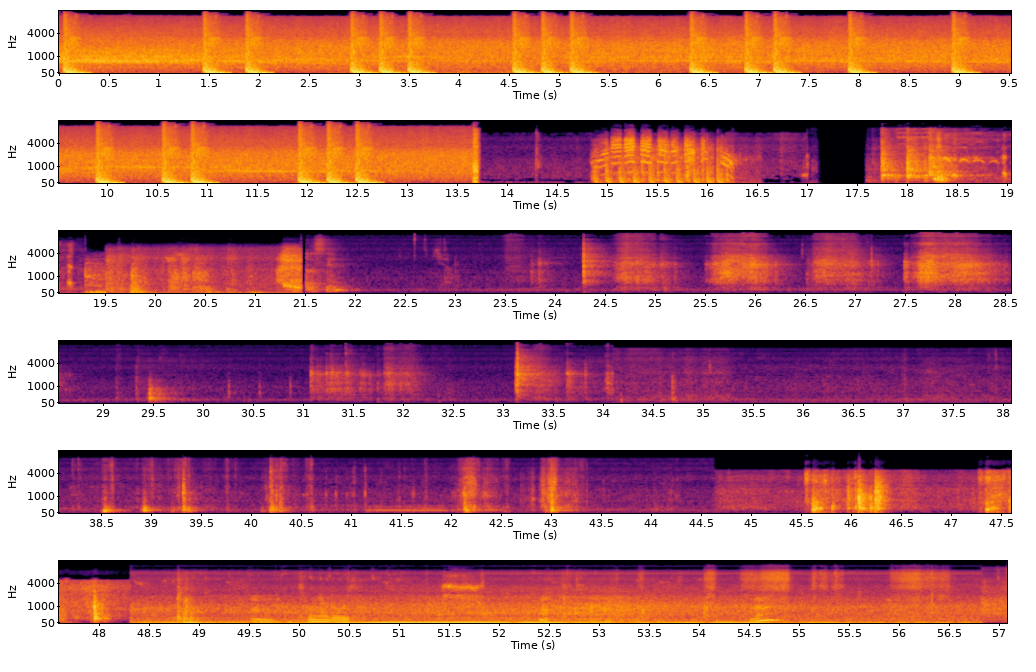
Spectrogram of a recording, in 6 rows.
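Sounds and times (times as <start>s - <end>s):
sharp knock on wood: 0.0s - 0.4s, 1.4s - 2.2s, 2.9s - 3.8s, 4.5s - 5.4s, 6.3s - 8.2s, 9.0s - 9.2s, 9.9s - 11.1s, 11.9s - 12.8s
shells scraping on wooden table: 24.6s - 28.6s, 31.1s - 32.2s.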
